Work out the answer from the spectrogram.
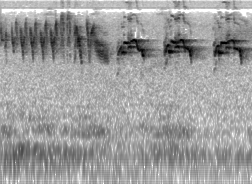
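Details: Song thrush singing in the Avenue at WWT Caerlaverock: a fast, buzzy run of rising and falling notes, then three short repeated warbled phrases spaced about half a second apart.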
